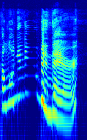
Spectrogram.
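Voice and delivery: very high, shrill, very loud woman character voice. Repeating a line that got cut off, as a lady character: somewhat high-pitched lady voice. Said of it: "sort of like high pitched".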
